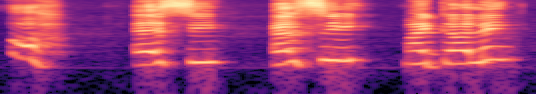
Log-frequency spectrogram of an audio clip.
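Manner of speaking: high, loud put-on Mordecai voice. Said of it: "I've changed accent now".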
